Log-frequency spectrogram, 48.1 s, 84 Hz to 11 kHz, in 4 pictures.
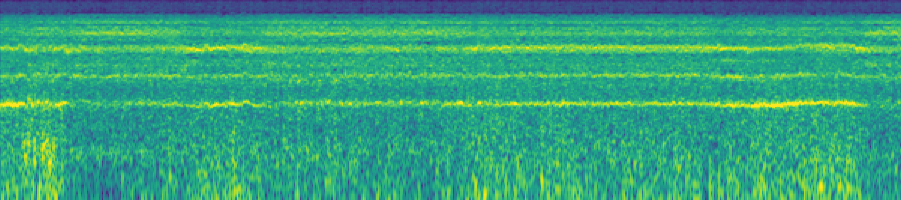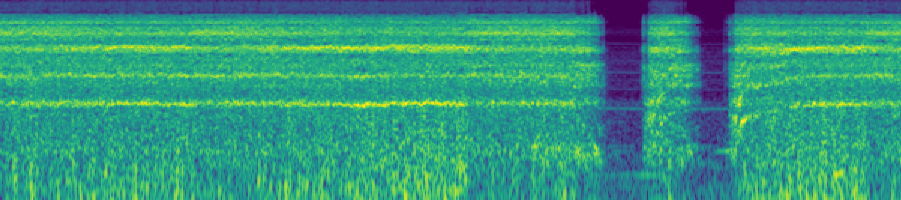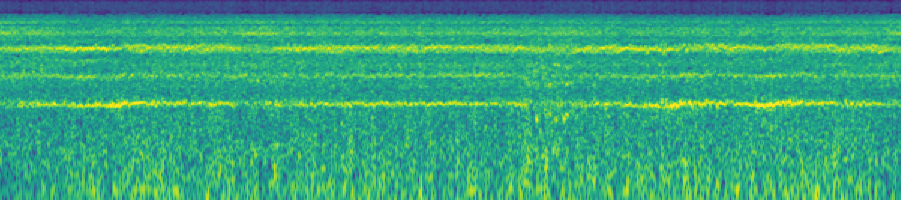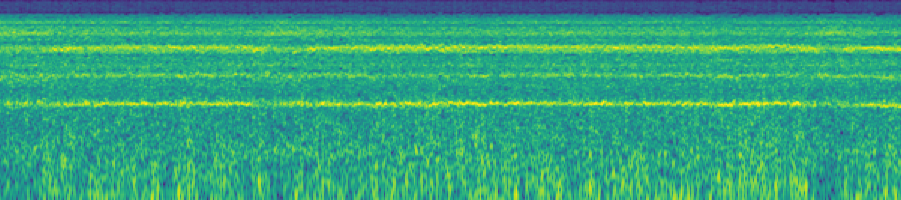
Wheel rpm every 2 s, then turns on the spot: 220, 220, 220, 230, 230, 220, 220, 230, 230, 210, 50, 190, 220, 230, 230, 230, 220, 230, 230, 230, 230, 230, 230, 230.
none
